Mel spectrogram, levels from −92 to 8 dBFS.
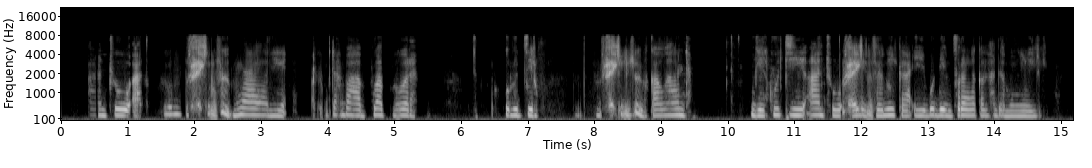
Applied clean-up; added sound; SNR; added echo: neural diffusion model UNIVERSE++.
